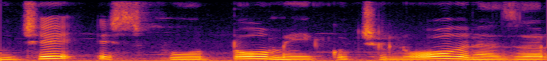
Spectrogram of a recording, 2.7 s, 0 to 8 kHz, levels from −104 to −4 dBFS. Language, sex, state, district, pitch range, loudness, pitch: Hindi, female, Madhya Pradesh, Umaria, 205-290 Hz, -16 LUFS, 225 Hz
